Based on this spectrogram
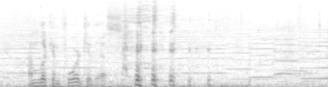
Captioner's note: chuckles; renaissance music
